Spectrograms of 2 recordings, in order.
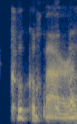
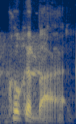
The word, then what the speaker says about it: kookaburra: A Coonabarra? – Coonabarra. You know, you're the bird. I'm probably pronouncing it wrong. – Kookaburra. – I'm sorry. I was pronouncing it wrong. – Kookaburra.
